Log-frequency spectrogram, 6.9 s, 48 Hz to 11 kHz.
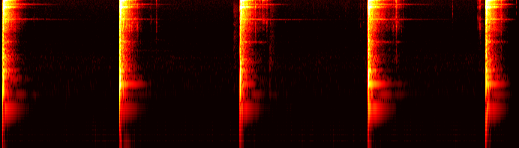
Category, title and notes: Music > Solo percussion
MUSCPerc-Blue Snowball Microphone, CU Tambourine Hits, X5 Nicholas Judy TDC
Five tambourine hits.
